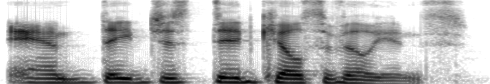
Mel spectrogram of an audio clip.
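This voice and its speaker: A man's voice: a little high, takes it slowly, vocal fry, a bit bright, dry recording, clean studio sound. A man giving a casual livestream rant as host, swearing freely in slangy, sarcastic talk and often laughing as he speaks.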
